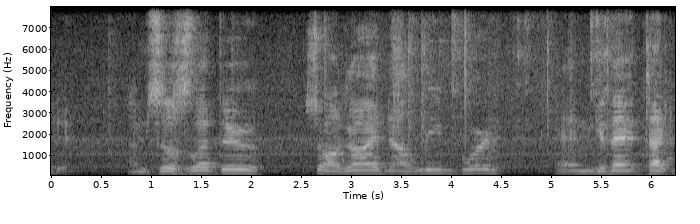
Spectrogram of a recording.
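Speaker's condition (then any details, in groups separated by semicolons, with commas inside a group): Friedreich's ataxia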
